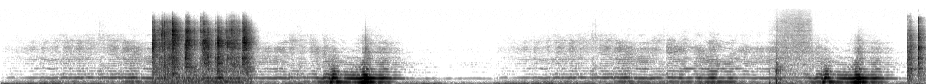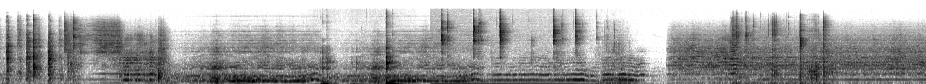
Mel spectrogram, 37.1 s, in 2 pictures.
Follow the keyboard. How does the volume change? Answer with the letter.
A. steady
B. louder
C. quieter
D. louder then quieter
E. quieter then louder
D.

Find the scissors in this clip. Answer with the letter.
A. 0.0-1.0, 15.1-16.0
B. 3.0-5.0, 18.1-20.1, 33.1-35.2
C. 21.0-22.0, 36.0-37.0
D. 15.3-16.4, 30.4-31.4
B.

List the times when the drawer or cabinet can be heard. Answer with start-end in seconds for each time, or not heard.
15.3-16.4, 30.4-31.4.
